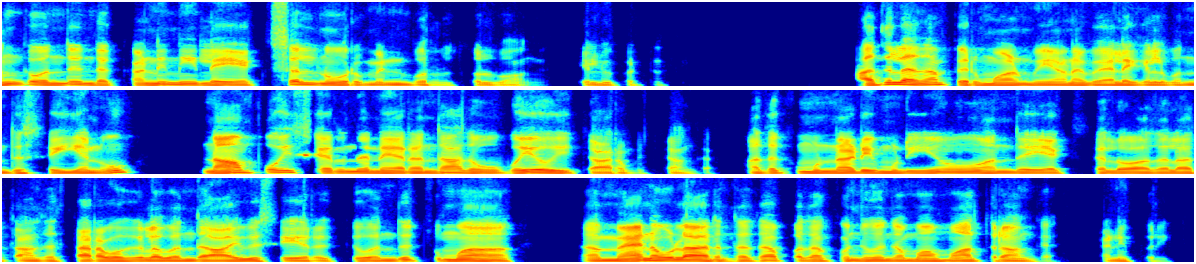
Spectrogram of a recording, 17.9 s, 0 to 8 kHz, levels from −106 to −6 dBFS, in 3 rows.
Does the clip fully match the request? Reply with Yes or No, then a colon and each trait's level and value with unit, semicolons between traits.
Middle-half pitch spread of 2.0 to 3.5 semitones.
No: average, 4.4 semitones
